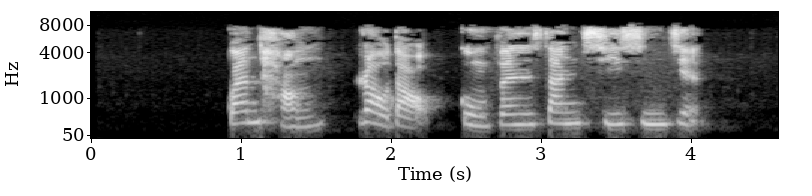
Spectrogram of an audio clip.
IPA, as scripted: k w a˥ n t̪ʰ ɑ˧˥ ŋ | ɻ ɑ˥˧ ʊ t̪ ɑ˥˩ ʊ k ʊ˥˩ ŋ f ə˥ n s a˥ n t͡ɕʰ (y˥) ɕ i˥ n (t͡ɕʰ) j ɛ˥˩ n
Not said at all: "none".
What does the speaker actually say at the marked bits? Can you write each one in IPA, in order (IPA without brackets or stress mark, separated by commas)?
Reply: i˥, t͡ɕ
